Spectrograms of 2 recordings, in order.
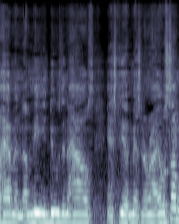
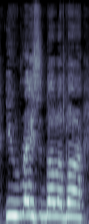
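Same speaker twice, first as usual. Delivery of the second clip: mock cursing out; 8 semitones higher than usual. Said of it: "I started cursing this dude out".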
